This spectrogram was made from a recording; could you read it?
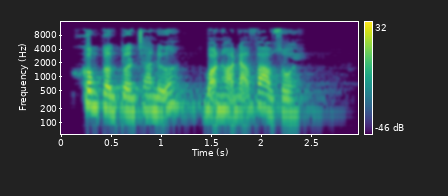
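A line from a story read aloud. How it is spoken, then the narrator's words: Icy bark. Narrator (Vietnamese): Cặp mắt của Ruth trở nên lạnh băng, quát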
